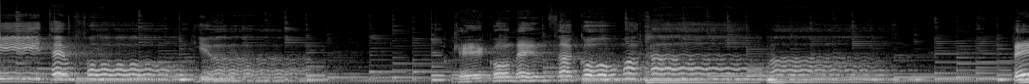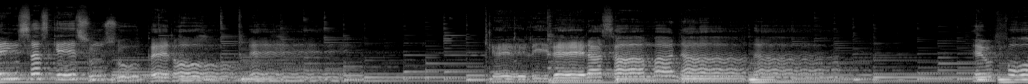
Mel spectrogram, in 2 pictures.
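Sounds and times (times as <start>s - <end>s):
person singing a euphoric poem: 0.0s - 3.4s, 4.4s - 9.2s, 10.0s - 13.9s, 15.2s - 19.0s, 20.0s - 20.5s.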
